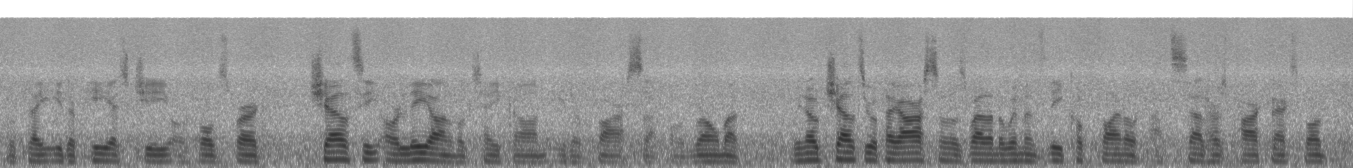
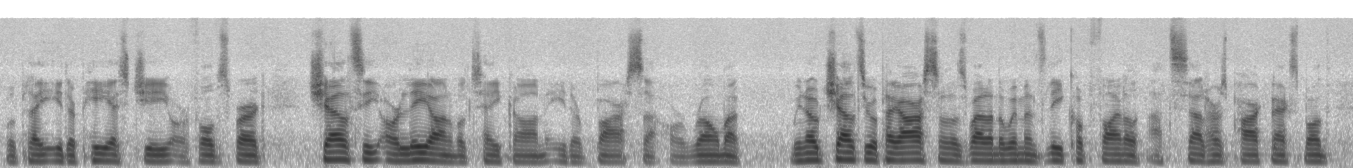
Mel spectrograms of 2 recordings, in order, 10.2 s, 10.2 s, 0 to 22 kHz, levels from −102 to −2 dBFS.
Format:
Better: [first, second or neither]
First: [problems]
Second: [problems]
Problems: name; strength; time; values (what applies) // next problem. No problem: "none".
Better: second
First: hiss; loud; throughout; 9 dB below the speech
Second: hiss; faint; throughout; 25 dB below the speech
